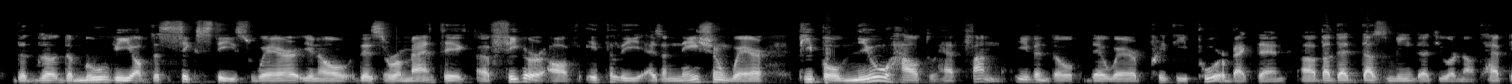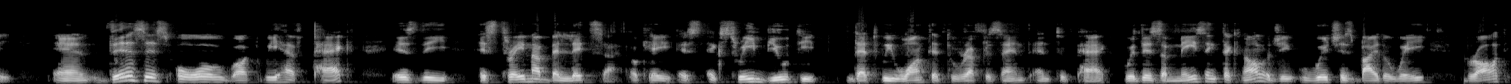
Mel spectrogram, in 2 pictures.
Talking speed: 155 wpm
